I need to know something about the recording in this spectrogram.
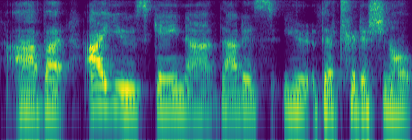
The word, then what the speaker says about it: Kainai: Uh we also so there's different pronunciations. There's kaii there's also gana. uh but I use gaya.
